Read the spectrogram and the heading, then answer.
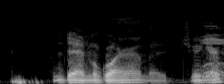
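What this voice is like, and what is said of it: Very deep low-pitched voice. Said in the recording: “you took your deep voice pills this morning”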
